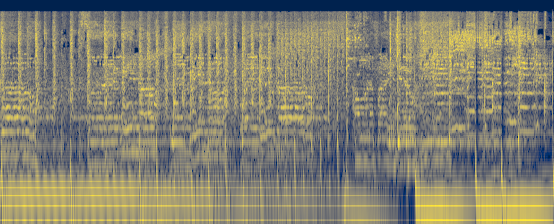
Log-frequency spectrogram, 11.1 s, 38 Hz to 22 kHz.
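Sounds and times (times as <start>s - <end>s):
electronic music with steady beat: 0.0s - 11.0s.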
